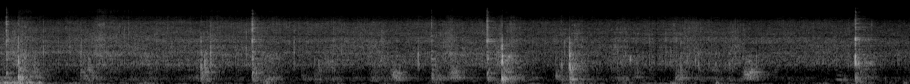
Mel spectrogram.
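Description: Tomatoes stirred into a Goan cowpeas and drumstick bhaji, a soft continuous sizzle from the pan with scattered scraping taps of a spoon against the vessel, steady and close with no voices.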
